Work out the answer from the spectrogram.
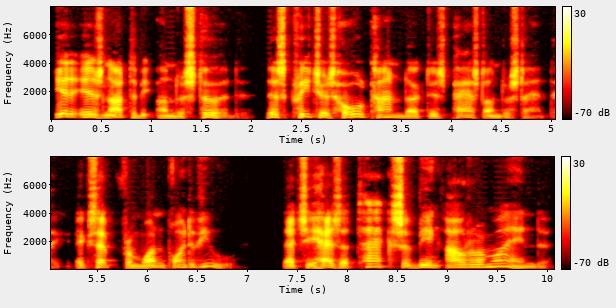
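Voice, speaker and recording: A man's voice: fairly high pitch, very animated, a little slow, a little mellow, no room sound, pitched above the performer's own voice, full character voice. A man voicing a prim, fretful middle-aged housekeeper with a pompous, emphatic manner in a children's storybook reading. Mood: indignant, alarmed.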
